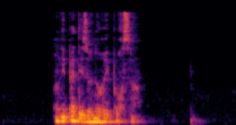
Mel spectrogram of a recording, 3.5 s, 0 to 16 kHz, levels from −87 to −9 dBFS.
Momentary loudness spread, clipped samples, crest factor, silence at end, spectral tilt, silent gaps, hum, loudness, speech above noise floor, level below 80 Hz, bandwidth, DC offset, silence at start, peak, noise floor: 10 LU; under 0.1%; 18 dB; 0.65 s; -6 dB/octave; none; none; -26 LUFS; 50 dB; -44 dBFS; 11.5 kHz; under 0.1%; 0.8 s; -10 dBFS; -74 dBFS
